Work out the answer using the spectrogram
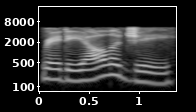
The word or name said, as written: radiology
